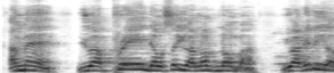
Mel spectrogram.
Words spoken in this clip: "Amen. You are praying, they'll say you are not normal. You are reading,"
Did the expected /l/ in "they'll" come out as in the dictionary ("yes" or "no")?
no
